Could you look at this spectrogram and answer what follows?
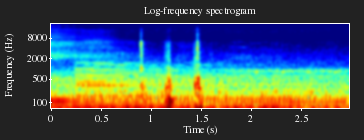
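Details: Range Rover fitted with Starline i96 immobiliser, started after putting it into valet/service mode: low steady engine rumble with a few light clicks; normal idle.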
